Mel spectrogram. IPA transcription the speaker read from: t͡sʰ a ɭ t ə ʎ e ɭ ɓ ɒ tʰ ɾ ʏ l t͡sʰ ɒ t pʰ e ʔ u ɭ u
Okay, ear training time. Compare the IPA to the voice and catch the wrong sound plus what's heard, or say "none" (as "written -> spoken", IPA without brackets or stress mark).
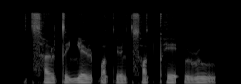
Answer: tʰ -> t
